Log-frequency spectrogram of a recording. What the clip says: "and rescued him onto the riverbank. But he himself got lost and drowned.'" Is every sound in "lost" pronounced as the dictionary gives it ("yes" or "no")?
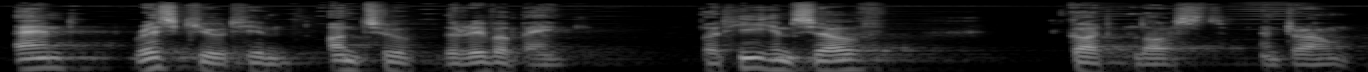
yes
